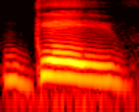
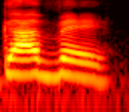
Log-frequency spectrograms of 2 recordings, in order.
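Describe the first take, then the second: First: The vowel is long, like in cake. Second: The vowel is short, like in cat. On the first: The speaker calls it right. "allows the vowel close to it to say its name" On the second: The speaker calls it wrong. "instead of saying Gave"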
